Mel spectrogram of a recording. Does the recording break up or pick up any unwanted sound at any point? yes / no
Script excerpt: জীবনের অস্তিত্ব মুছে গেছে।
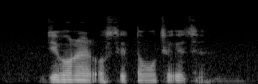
no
